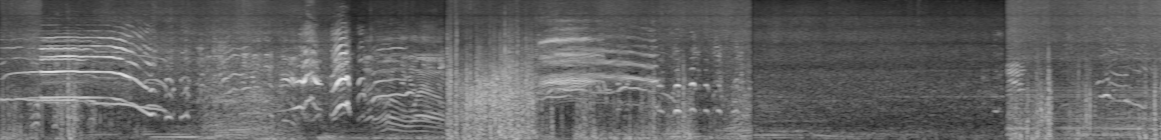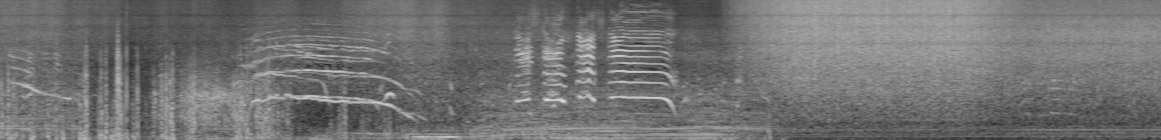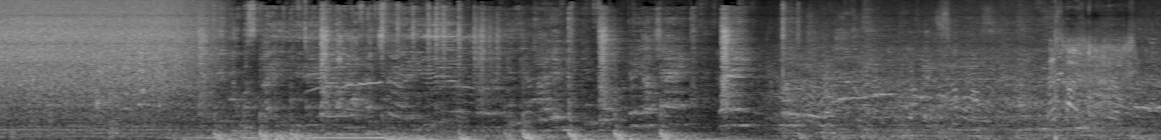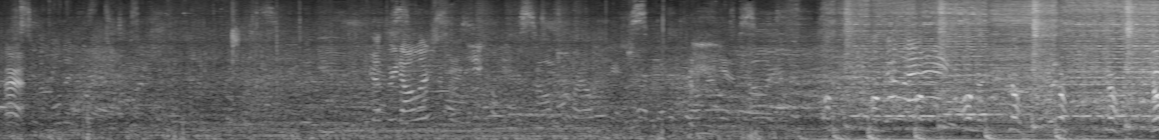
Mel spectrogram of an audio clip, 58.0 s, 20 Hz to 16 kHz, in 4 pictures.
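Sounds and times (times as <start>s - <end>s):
rush of wind and water: 0.0s - 3.7s, 4.8s - 32.0s, 40.8s - 58.0s
people shouting and whooping: 0.0s - 5.6s, 6.5s - 9.4s, 13.6s - 15.8s, 16.5s - 24.1s, 52.2s - 58.0s
motorboat engine: 7.7s - 32.7s, 44.3s - 58.0s.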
